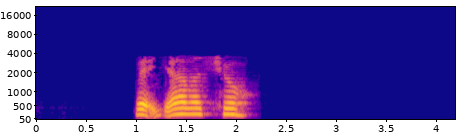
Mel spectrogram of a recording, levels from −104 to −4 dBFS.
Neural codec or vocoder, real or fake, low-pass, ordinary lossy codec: codec, 16 kHz, 2 kbps, FunCodec, trained on Chinese and English, 25 frames a second; fake; 3.6 kHz; AAC, 16 kbps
